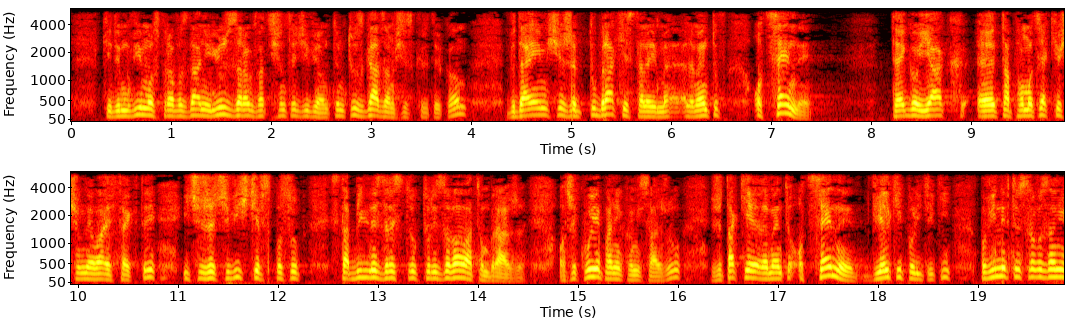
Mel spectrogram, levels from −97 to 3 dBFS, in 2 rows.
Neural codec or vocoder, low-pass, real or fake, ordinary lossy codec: none; 5.4 kHz; real; Opus, 64 kbps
